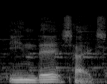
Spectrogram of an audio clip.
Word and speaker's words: Indesaex: Belén Rivera Jiménez es gerente y administradora de Indesaex. ¿Lo he dicho bien, Belén? – Sí, innovación y desarrollo extremeño.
